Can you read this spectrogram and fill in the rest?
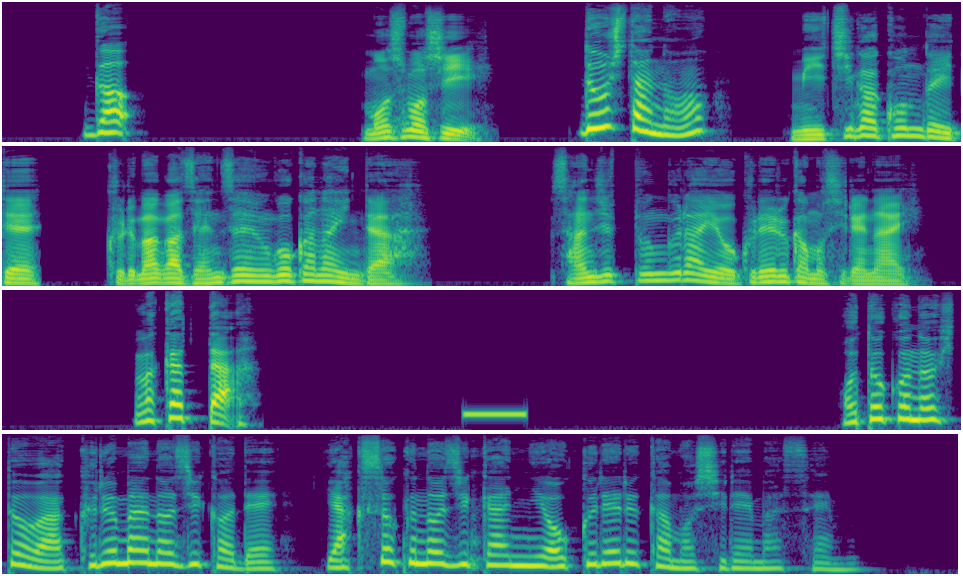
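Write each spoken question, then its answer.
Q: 男の人は車の事故で約束の時間に遅れるかもしれません。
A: ×(道が混んでいるから)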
